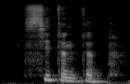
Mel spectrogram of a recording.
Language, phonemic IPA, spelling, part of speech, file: French, /tɔp/, top, noun / adjective / adverb, LL-Q150 (fra)-top.wav
- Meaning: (noun) 1. top; shirt or garment covering the upper body 2. a signalling sound; beep; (adjective) 1. top; best; highest in rank; maximum 2. excellent; brilliant 3. top (penetrator)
